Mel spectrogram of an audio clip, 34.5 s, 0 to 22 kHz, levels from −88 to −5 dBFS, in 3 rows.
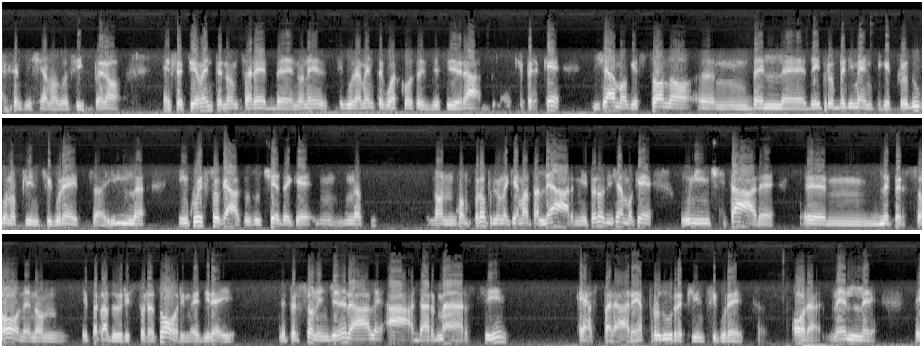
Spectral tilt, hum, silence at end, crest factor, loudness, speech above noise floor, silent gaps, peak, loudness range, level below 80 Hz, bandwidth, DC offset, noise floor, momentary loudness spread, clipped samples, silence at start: -4.5 dB/octave; none; 0 s; 12 dB; -17 LUFS; 28 dB; none; -6 dBFS; 2 LU; -44 dBFS; 16.5 kHz; under 0.1%; -46 dBFS; 7 LU; under 0.1%; 0 s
